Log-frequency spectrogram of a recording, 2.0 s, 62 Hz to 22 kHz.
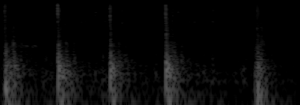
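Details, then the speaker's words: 2025 Alfa Romeo Stelvio Tributo Italiano with 14,000 miles, driving over bumps in soft suspension mode: sharp clunks with brief rattles; the owner suspects broken or ungreased gears in a non-serviceable box inside the tailgate, which still rattles despite soundproofing. "And the rattle is still, every time I hit a bump, you hear the gears and the rattling. I mean, I soundproofed this, but you can still hear it."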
